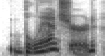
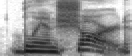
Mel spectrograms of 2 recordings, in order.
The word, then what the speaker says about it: Blanchard: It had to be pronounced blanchard with emphasis on the second syllable. God forbid you said blanchard.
